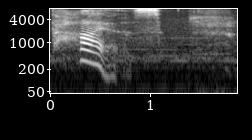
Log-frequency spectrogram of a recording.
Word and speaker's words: pyre: I am curious about these pyres. You know what pyre rhymes with? Fire!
